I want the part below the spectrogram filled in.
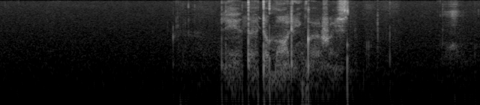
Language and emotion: Russian, neutral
